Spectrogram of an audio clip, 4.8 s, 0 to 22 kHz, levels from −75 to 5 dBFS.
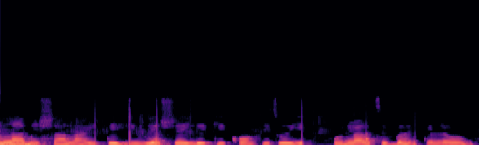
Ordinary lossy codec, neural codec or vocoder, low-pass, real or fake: none; none; 7.2 kHz; real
